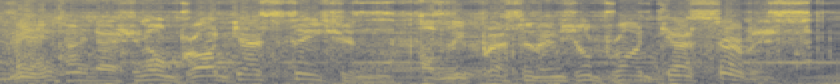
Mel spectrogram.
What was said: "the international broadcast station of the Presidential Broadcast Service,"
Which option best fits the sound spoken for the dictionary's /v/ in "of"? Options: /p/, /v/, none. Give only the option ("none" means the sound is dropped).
/v/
